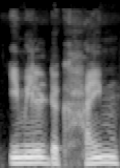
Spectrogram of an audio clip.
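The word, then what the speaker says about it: Émile Durkheim: इसकी जो actual pronunciation है वैसे वो ईमेल डकहाइम करके होती है।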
